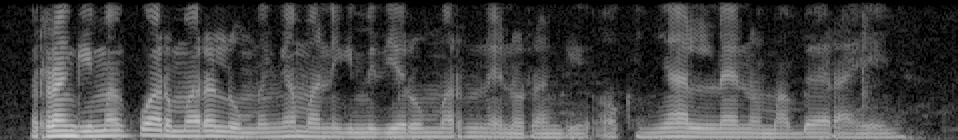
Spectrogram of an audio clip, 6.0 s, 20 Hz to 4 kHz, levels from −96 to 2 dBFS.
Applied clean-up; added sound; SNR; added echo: none; none; none; none.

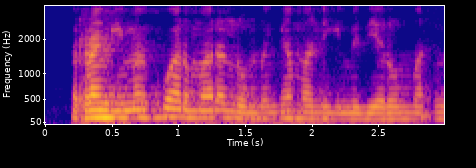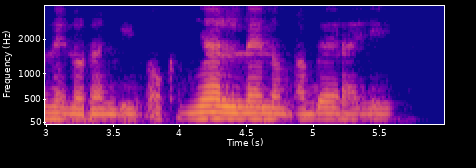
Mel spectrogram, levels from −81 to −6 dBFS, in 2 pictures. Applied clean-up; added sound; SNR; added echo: neural mask model DeepFilterNet 3.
